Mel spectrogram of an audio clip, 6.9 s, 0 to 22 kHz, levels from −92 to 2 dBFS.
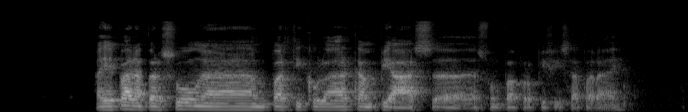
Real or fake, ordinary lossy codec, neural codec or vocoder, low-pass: real; none; none; 9.9 kHz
